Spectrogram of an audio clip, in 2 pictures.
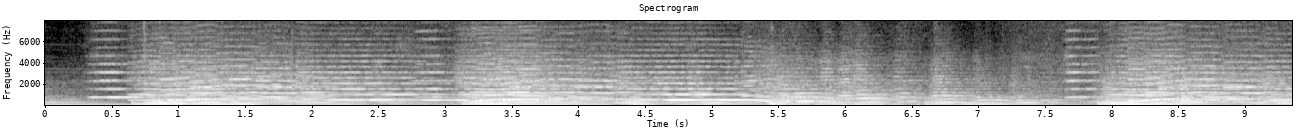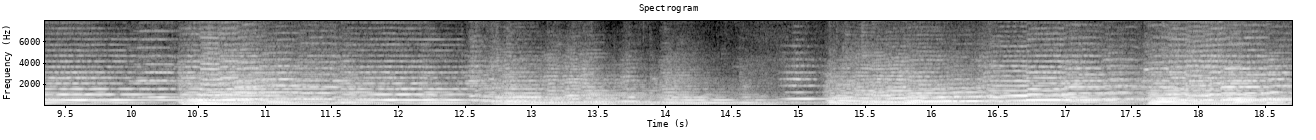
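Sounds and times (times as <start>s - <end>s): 
sinfonia andante: 0.0s - 18.6s.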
